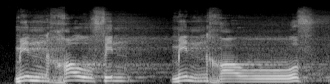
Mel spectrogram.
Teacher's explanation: Min khaufin menjadi khauf panjang. Khaufin asalnya tidak panjang ya. Khauf tidak panjang, tapi kalau khauf panjang.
